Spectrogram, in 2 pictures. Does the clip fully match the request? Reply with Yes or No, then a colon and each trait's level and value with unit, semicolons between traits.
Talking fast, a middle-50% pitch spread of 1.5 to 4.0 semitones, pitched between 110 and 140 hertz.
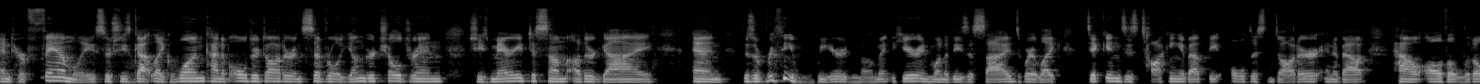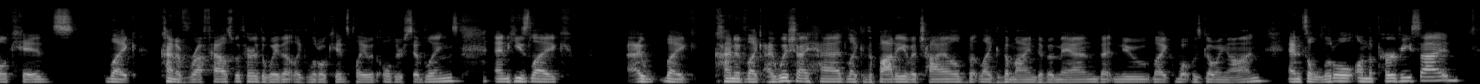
Yes: fast, 215 wpm; average, 2.7 semitones; low, 125 Hz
